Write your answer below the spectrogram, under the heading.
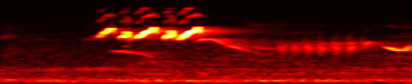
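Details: Pied bush chat in vigorous song, giving one quick burst of four or five high, rising whistled notes, followed by softer descending twitters and a low steady hum.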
